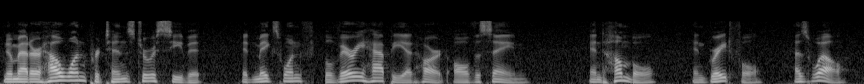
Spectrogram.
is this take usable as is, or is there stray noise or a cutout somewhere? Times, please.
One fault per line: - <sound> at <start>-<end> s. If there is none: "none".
- dropout at 3.1-3.3 s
